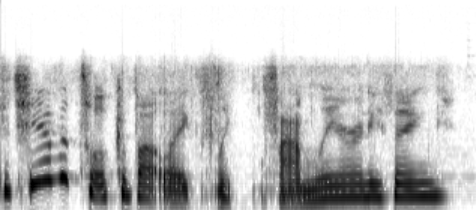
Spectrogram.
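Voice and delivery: put-on embarrassed, hesitant, sing-song little-kid voice. Retelling how she asked about family: imitating an embarrassed childlike question. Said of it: "a child that's, like, about to ask something, like, really embarrassing".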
